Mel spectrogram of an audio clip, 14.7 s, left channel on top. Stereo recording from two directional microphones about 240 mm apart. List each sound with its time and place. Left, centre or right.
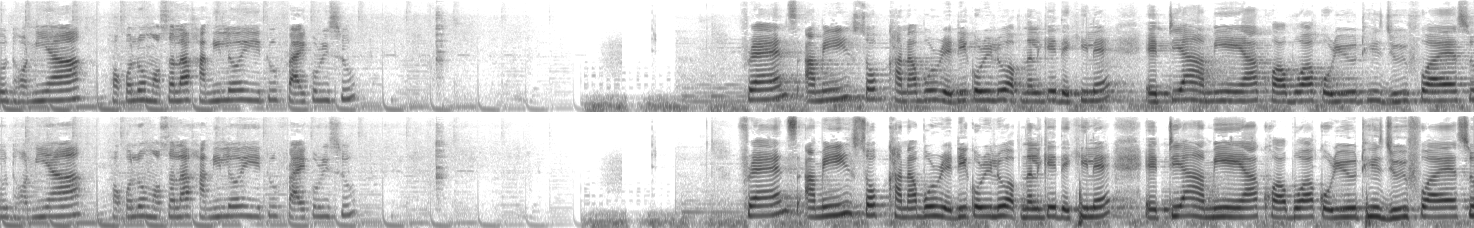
0.0 s speech: left
7.3 s a woman's voice: right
